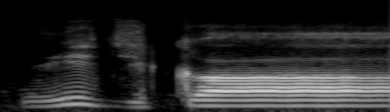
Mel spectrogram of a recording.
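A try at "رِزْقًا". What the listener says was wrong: রিজ কেন জিম হইটা রিজ না ভাইয়া একটা হচ্ছে জিম রিজ আর হচ্ছে জা জা রিজ রিজ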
